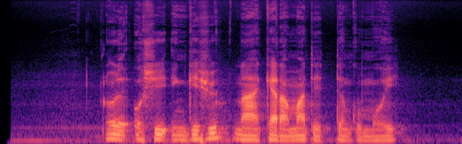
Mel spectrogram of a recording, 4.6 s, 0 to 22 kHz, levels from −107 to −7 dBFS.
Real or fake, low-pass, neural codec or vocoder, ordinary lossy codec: real; none; none; none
